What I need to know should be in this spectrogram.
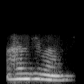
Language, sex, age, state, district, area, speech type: Hindi, female, 45-60, Madhya Pradesh, Balaghat, rural, conversation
